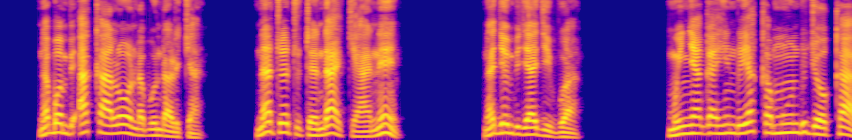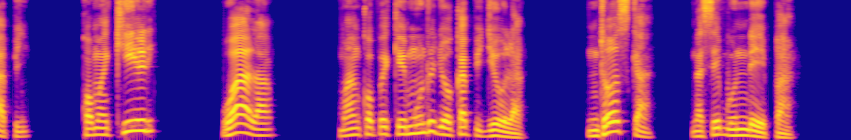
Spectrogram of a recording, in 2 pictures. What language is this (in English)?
Matengo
